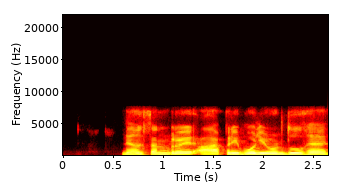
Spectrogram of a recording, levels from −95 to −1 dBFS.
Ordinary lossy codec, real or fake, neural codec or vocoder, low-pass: Opus, 24 kbps; fake; autoencoder, 22.05 kHz, a latent of 192 numbers a frame, VITS, trained on one speaker; 7.2 kHz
